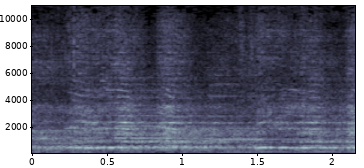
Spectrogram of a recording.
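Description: Mixed choir of teenage boys and girls singing, holding sustained notes.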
